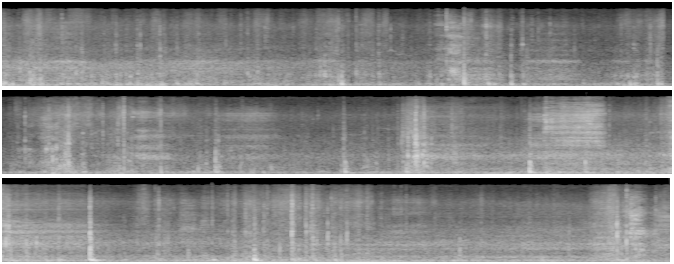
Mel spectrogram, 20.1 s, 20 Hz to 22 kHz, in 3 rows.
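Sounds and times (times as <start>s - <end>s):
plastic parts clicking and knocking: 0.0s - 20.0s
scraping rustle: 0.0s - 20.0s.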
